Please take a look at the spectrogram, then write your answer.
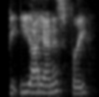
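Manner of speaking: insistent emphatic delivery. Presenting a slide on grant requirements, tell people the e i n is free, very loud. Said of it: "I just want to say this very, very loudly".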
